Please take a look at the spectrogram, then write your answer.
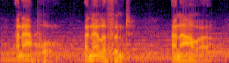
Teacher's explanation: an hour notice that it's about the sound not the letter hour starts with a consonant H but because it's silent the word starts with a vowel sound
